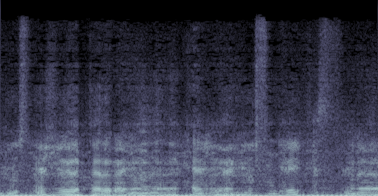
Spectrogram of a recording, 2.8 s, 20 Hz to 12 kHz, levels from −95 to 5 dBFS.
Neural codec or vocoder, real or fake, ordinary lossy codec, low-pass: codec, 24 kHz, 1 kbps, SNAC; fake; MP3, 64 kbps; 10.8 kHz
